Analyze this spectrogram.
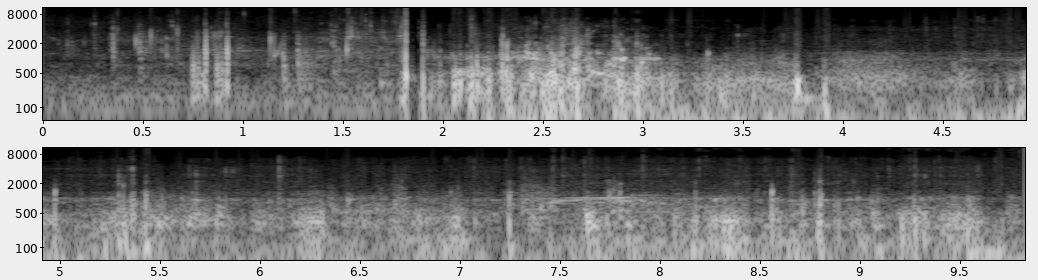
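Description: Water sloshing and splashing, with a few knocks in the first two seconds, then a muffled, low rumbling wash of water heard under water from about two seconds in.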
